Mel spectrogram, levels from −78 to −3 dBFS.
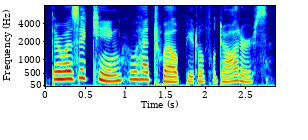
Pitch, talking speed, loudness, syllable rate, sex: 235 Hz, 190 wpm, -17 LUFS, 5.3 syllables/s, female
